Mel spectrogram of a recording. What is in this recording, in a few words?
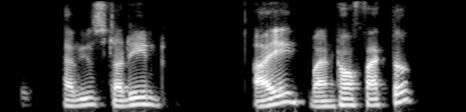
voice message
